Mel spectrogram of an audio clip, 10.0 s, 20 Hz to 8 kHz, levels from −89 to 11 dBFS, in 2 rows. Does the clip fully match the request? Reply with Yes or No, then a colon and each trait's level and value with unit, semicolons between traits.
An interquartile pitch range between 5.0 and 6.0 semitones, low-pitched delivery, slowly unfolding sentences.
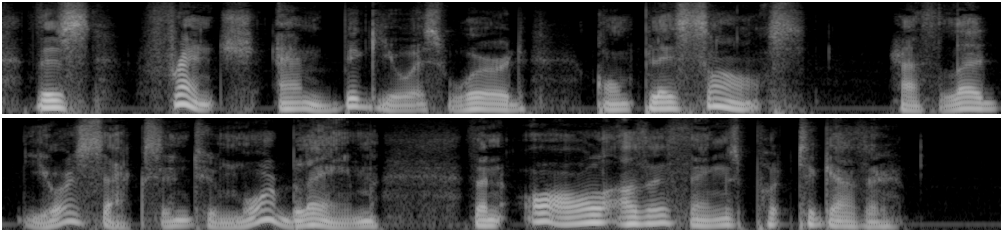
Yes: wide, 5.6 semitones; low, 110 Hz; slow, 110 wpm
